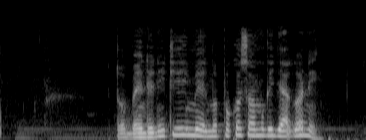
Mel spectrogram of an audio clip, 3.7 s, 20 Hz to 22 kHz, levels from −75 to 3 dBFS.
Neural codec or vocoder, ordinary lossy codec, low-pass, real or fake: none; Opus, 24 kbps; 9.9 kHz; real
